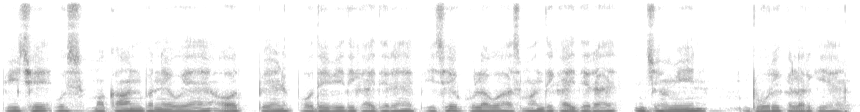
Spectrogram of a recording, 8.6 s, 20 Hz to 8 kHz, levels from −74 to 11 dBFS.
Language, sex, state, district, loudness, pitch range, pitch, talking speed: Hindi, male, Uttar Pradesh, Etah, -36 LUFS, 120-130 Hz, 125 Hz, 190 wpm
